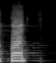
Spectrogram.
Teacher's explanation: huruf ta kalau sukun dia syiddah, dia kuat, dan hams ada udara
